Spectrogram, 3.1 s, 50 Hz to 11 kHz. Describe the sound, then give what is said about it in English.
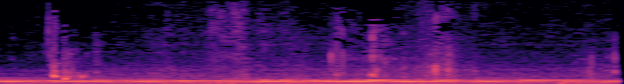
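Soft, wet lapping and small splashy slurps come in irregular bursts as a 5-week-old female puppy drinks water, showing a first tentative interest in water as it replaces milk, over a steady low humming tone. “Milk is replaced with a first tentative interest in water.”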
